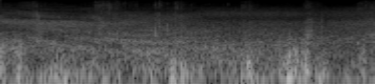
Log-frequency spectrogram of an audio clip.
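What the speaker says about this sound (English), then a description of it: "Another waterfall I wasn't expecting." A huge waterfall in Iceland, reached by a dirt road off the main route, pours in a steady, dense roar mixed with gusting wind buffeting the microphone.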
